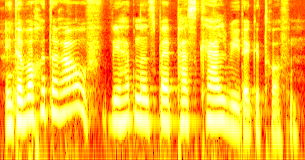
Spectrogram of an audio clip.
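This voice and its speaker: Woman acting reserved tender woman, mid-range voice, measured earnest delivery, intimate radio drama. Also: mid-range voice, lively intonation, natural voice. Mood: reminiscing. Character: reserved, tender woman named Marianne, quietly devoted. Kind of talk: intimate German radio play dialogue.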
